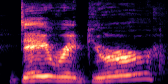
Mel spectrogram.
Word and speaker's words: de rigueur: De rigueur?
